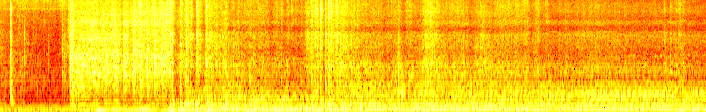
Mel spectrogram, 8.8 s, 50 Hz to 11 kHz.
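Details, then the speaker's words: Crown Victoria with 2003 engine on stock 96 wire harness, improper O2 sensors, dumping fuel: catches after short crank into deep, fairly steady idle with slight unevenness; owner blames ECU map not dialed in. "this is not the proper map in here but it's a proper map for the ECU this map is good but it's not dialed in to the ECU that's why you hear it"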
